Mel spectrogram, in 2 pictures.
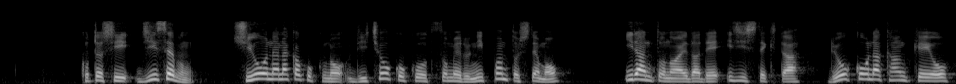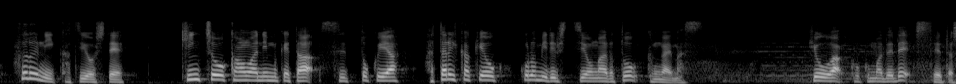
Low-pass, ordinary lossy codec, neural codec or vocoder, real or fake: none; none; codec, 16 kHz, 0.9 kbps, LongCat-Audio-Codec; fake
